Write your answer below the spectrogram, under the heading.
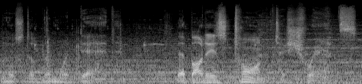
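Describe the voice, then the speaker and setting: A man's voice: very deep voice, lively intonation, unhurried, gravelly, loud music behind the voice, exaggerated voice. A man playing a grave, intense demon hunter, narrating his own battle in a suspenseful audio drama. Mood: grim, shaken. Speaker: lead character and narrator. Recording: loud dramatic score and effects behind.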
